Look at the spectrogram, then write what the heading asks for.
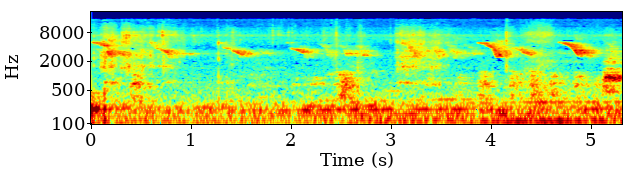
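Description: Birds chirping over and over, a run of short, high, falling chirps about twice a second, with a few faint knocks from a stone pestle in a stone mortar.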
